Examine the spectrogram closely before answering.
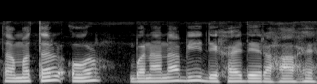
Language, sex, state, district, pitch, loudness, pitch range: Hindi, male, Arunachal Pradesh, Lower Dibang Valley, 145 Hz, -15 LUFS, 140-170 Hz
